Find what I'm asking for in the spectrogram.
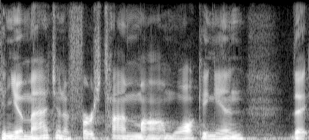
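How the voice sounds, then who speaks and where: A man's fairly low voice with a South Louisiana accent at a fairly slow pace, in a very clean recording with a silent background. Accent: South Louisiana Southern US. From US South, South Louisiana. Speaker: pastor. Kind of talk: sermon. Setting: church service. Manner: repeats first sounds of words.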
